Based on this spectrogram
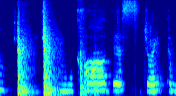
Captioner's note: gavel banging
